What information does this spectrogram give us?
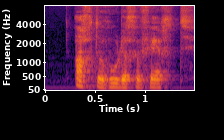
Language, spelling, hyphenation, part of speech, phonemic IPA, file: Dutch, achterhoedegevecht, ach‧ter‧hoe‧de‧ge‧vecht, noun, /ˈɑx.tər.ɦu.də.ɣəˌvɛxt/, Nl-achterhoedegevecht.ogg
- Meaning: rearguard battle, rearguard fight (battle involving the rearguard of a military force, usually on retreat)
